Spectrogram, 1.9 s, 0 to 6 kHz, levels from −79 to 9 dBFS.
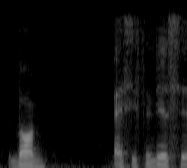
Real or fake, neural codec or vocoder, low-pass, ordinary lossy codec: fake; codec, 16 kHz, about 1 kbps, DyCAST, with the encoder's durations; 5.4 kHz; AAC, 32 kbps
